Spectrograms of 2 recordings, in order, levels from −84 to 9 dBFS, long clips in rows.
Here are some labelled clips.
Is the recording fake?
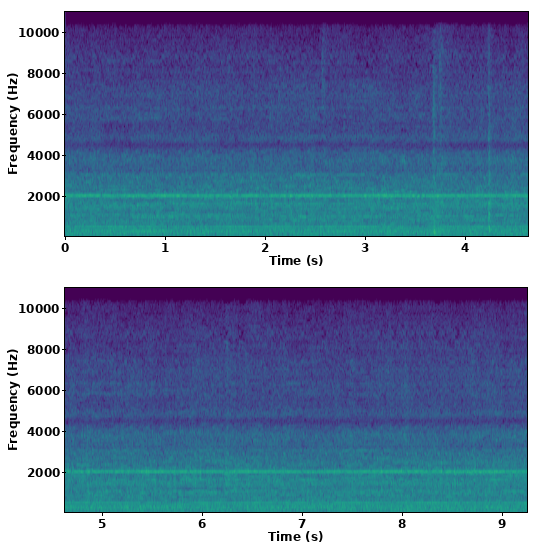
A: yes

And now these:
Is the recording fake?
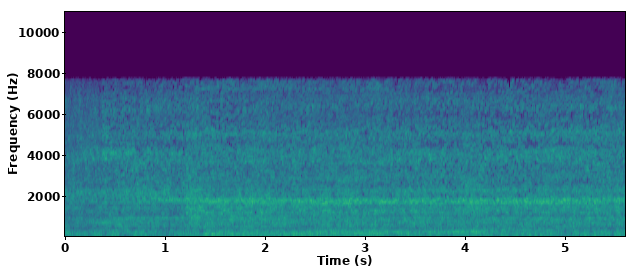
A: yes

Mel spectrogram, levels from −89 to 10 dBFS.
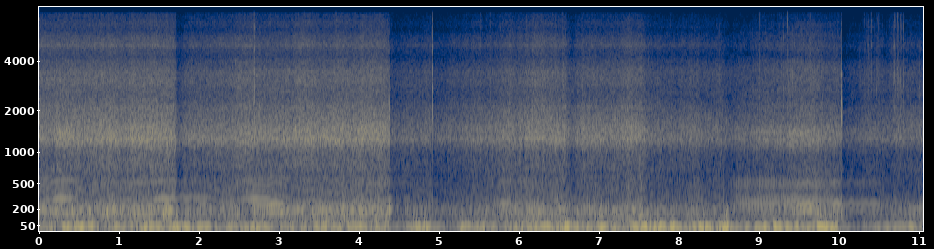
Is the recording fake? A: no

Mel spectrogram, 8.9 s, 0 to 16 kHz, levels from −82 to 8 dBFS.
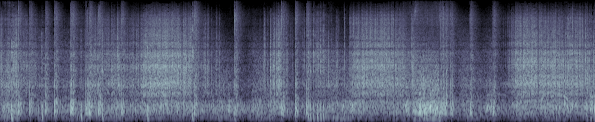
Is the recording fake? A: no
